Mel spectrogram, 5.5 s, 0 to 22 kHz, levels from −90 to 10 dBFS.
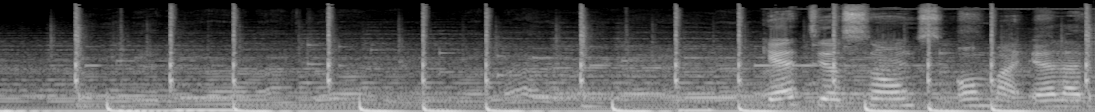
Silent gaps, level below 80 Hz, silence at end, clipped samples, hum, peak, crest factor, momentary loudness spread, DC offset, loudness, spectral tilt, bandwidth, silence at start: none; -12 dBFS; 0 s; under 0.1%; none; 0 dBFS; 12 dB; 6 LU; under 0.1%; -14 LUFS; -4.5 dB/octave; 19.5 kHz; 0 s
